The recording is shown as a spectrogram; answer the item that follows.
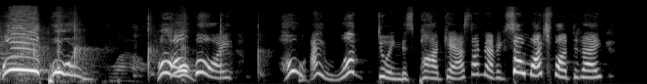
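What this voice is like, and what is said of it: Mickey Mouse cartoon voice impression. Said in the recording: “mean Mickey Mouse impression ... It's so good.”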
